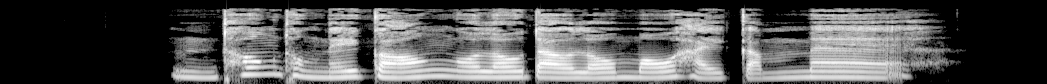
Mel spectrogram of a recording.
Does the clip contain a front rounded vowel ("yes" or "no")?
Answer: no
